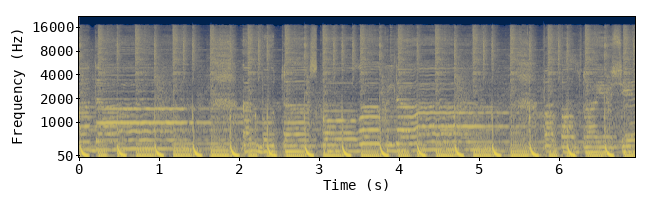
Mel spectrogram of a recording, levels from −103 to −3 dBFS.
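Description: No technical faults can be heard anywhere in the audio.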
